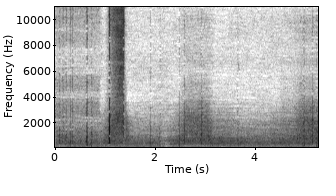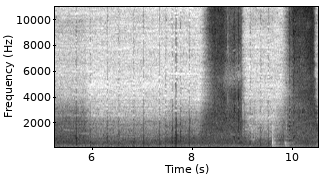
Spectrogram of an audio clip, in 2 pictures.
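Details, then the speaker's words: Air-operated ram being plunged down into a material pail with the vent loosened. Trapped head-pressure air hisses sharply and steadily out through the small vent hole, cutting in and out as the ram pushes. This is normal venting. "As we plunge it down into the pail, this will release the head pressure of air in the pail, and air will come out through this little hole here."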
